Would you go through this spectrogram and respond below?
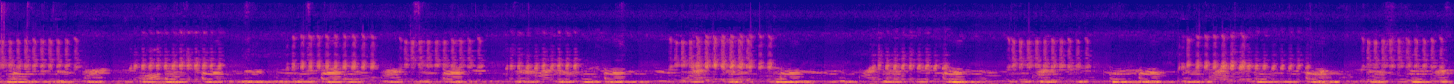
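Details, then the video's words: Frogs singing in the dark night while it rains: loud pulsed, rattling bursts of about one second repeat every one to two seconds over a steady low droning chorus of other callers. "frog singing in the dark night when it rains"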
